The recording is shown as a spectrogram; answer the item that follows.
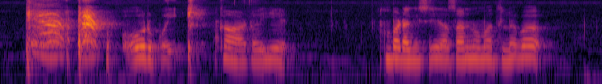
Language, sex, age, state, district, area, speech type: Dogri, female, 30-45, Jammu and Kashmir, Samba, rural, spontaneous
